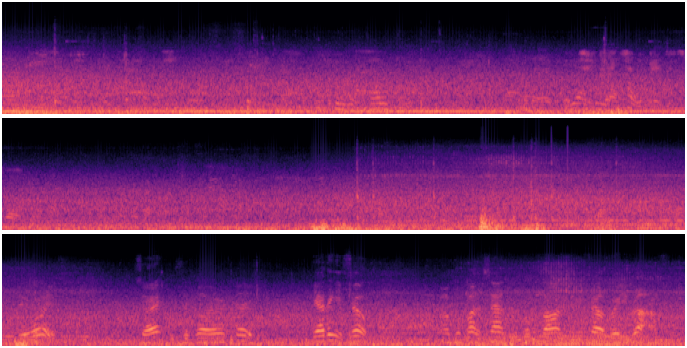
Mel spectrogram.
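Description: A kart engine idles close by with a low, steady rumble.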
